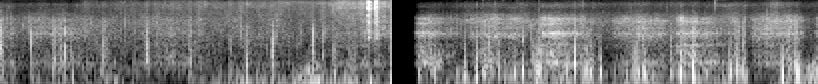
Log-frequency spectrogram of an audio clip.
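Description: Running footsteps on snow, a steady rhythm of about three footfalls a second, with a brief dropout to silence about halfway through.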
